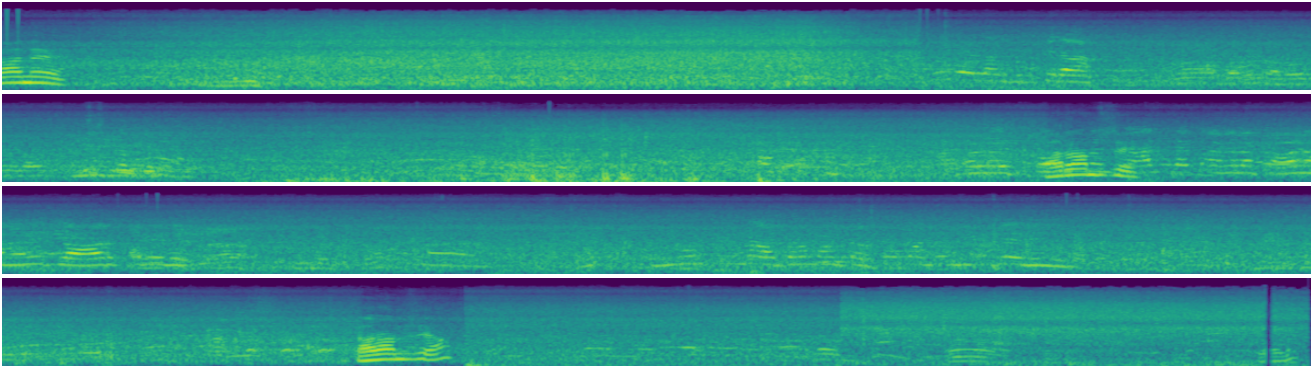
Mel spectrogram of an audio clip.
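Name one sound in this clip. A group of men and women talk nearby outdoors.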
